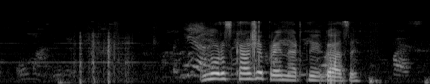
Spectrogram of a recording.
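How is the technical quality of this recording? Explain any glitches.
The recording has two bursts of digital crackle and one brief scratching sound, heard over a G.722-style wideband telephone sound that stays clear up to about 7 kHz.

From 0.70 to 1.34 s, and again from 3.20 to 3.52 s, pops and rough, gritty bursts break up the speech, with brief jumps in level. These are bit errors on an ADPCM link. The first burst corresponds to roughly 1 percent of bits flipped and the second to somewhat fewer. Each corrupted bit throws off the decoder's step size and prediction, so the disturbance rings on for a few milliseconds instead of staying a single click.

From 2.45 to 2.63 s, a dense, uneven rustle sits only a little below the speech level. This is cable scratch noise, likely caused by a worn cable, connector or control being moved, which makes its contact resistance flicker rapidly.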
